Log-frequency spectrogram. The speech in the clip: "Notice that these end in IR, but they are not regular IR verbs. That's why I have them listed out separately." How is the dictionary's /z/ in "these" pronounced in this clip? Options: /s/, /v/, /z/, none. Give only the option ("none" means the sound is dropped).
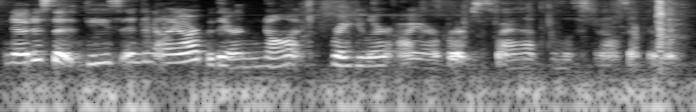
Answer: /z/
